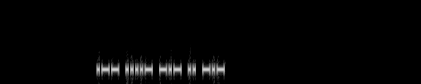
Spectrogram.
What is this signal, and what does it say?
Morse code, heard as a keyed tone, about 45 wpm, 700 Hz. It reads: W4KIK
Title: USA Call Signs - 5 Characters - Repeated 2x - 50wpm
